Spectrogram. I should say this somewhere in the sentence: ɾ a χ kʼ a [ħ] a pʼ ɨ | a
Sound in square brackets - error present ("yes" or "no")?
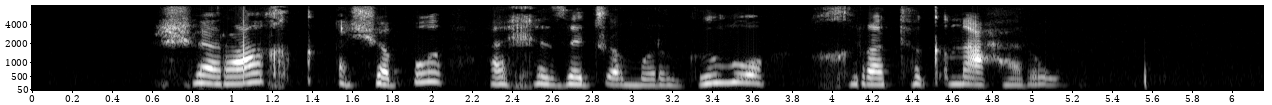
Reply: yes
